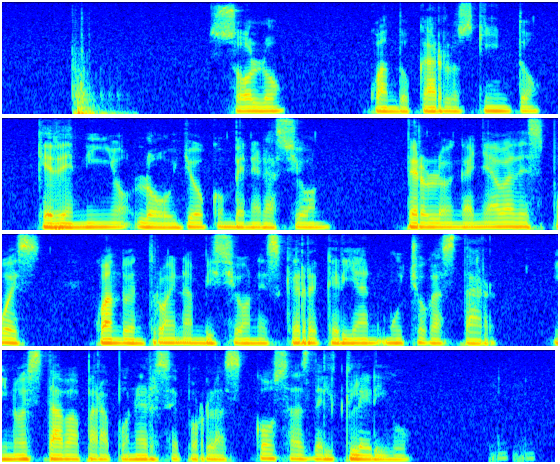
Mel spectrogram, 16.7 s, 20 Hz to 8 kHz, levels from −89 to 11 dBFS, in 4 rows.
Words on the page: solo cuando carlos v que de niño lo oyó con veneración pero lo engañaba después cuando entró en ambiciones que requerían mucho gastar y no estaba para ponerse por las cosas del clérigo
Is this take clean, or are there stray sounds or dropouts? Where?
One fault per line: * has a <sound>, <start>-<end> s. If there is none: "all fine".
* has a thud, 0.5-1.0 s
* has a laugh, 16.2-16.5 s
